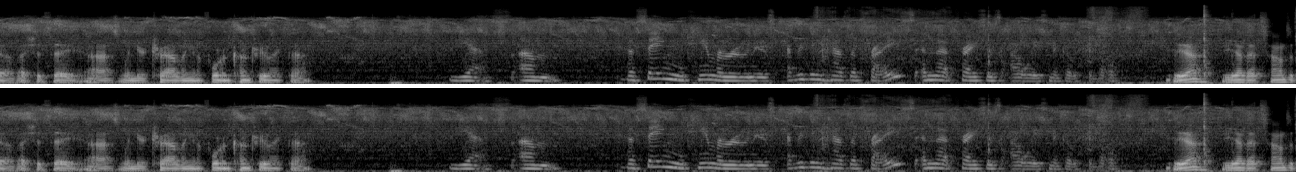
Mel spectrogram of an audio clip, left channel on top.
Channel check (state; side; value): identical; both; correlation 1.00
